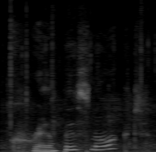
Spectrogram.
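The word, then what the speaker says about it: Krampusnacht: of this on me Krampus knocked this is how it's pronounced okay so so what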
